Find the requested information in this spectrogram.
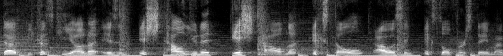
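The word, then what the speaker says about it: Ixtal: because Kiana is an ishtal unit extol first day my bad um it comes from a Spanish word but the Spanish word um it's ixt and it's pronounced isht so I don't know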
